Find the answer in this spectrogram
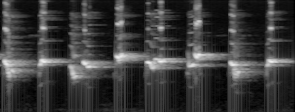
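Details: Sooty-headed bulbul delivering its long dawn song in early morning: rich bubbling whistles, each starting low and stepping up to a steady higher note, in a continuous rhythmic series about three per second.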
